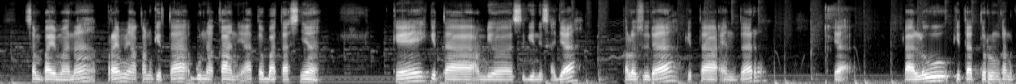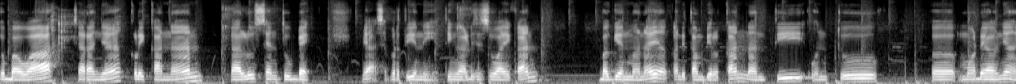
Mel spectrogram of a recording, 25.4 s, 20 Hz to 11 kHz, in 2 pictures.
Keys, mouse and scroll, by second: 10.9 click, 13.3 right click, 13.7 typing, 15.3 click, 18.3-21.2 drag, 21.2 Up.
